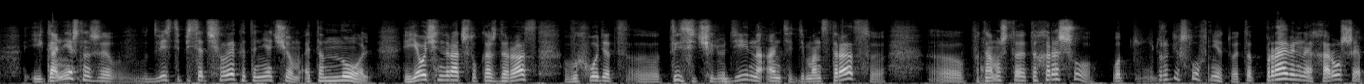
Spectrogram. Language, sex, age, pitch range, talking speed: Russian, male, 40-59, 130-180 Hz, 150 wpm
